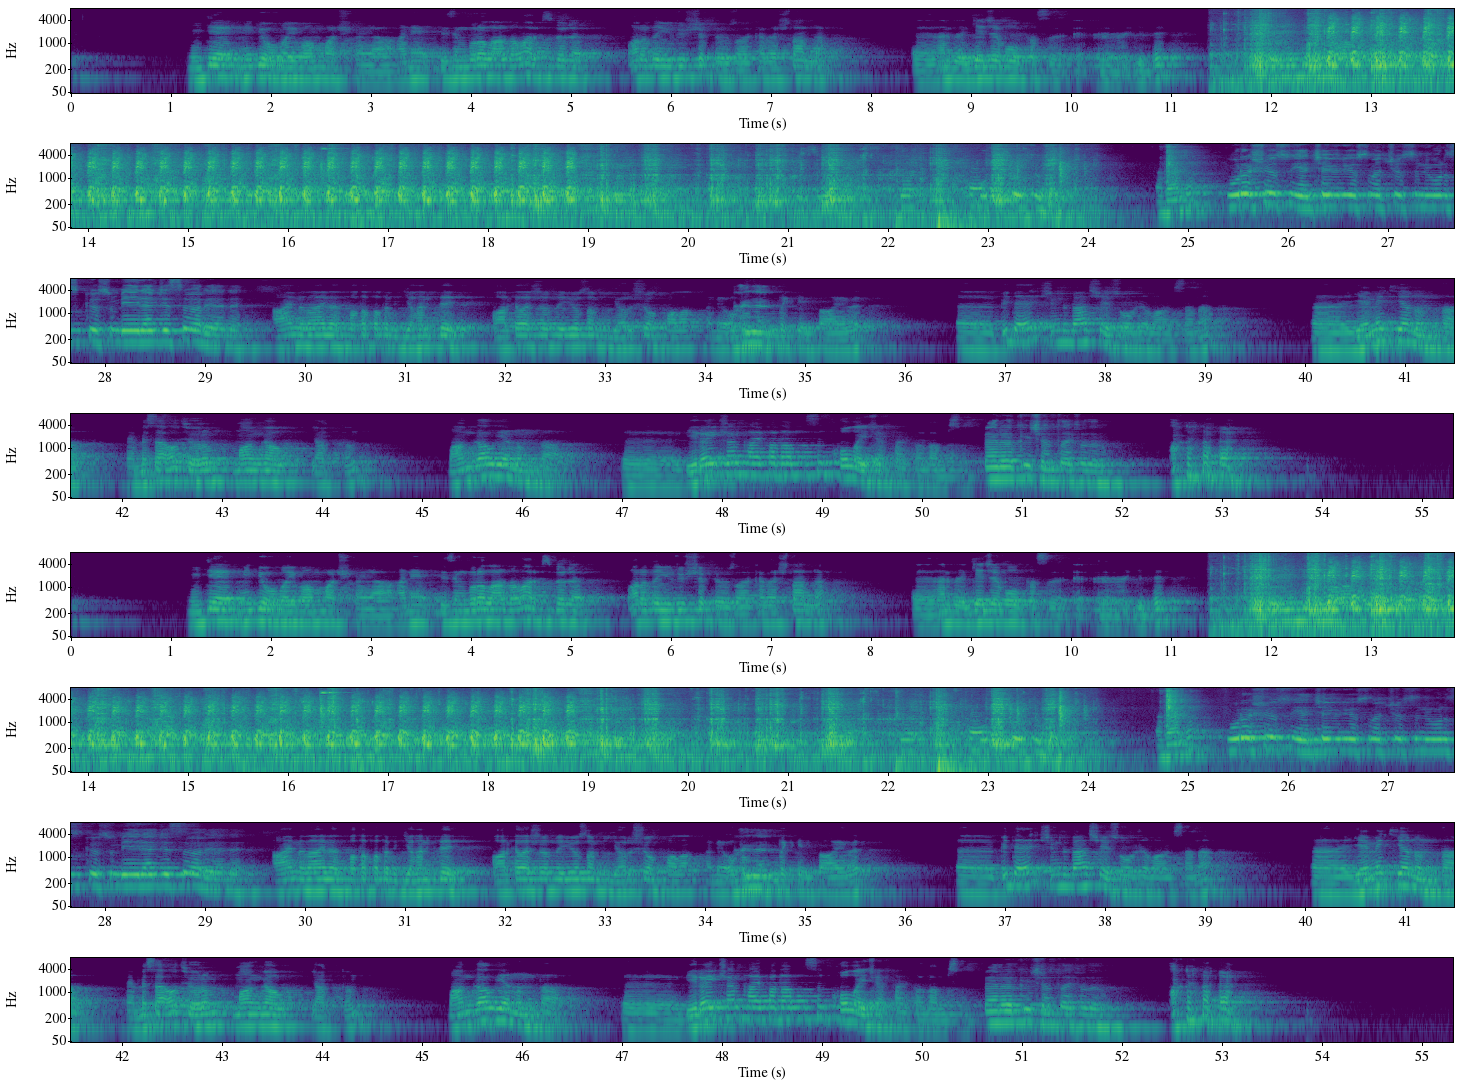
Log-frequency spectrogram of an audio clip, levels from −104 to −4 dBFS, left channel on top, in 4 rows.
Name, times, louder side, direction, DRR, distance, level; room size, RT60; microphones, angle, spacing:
voice 1, 1.2-5.1 5.6-7.6 8.4-10.9 12.0-18.2 18.7-20.4 21.4-21.9 22.8-23.0 24.7-25.1 29.7-31.5 31.9-35.6 36.5-39.1 40.1-41.6 42.0-44.4 45.3-46.4 47.0-50.5 52.5-53.2, right 1 dB, 50° right, 2 dB, 3.3 m, -44 dB
sound 1, 11.4-24.1, right 2 dB, 25° right, 2.8 m, -37 dB
sound 2, 12.5-18.9, left 1 dB, 15° left, 1.3 m, -31 dB
sound 3, 15.1-17.5 17.8-18.1 18.4-24.2 24.5-25.1 25.6-25.7 26.1-26.2, right 7 dB, 70° right, 0.7 m, -42 dB
voice 2, 21.1-21.5 22.1-22.4 22.9-23.9 25.4-29.4 34.3-34.7 50.6-51.9, equal, 60° left, 4 dB, 3.0 m, -41 dB
27.5 x 15.0 x 9.1 m, 1.1 s
head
